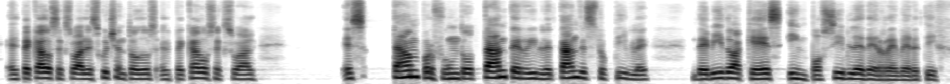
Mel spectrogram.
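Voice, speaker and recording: Standing in a church sanctuary, a pastor preaches an expository sermon in a voice on the high side at a moderate pace. The recording is dry and studio quality yet has a long reverb tail. Earnest and emphatic, he addresses the congregation directly and often poses rhetorical questions.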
